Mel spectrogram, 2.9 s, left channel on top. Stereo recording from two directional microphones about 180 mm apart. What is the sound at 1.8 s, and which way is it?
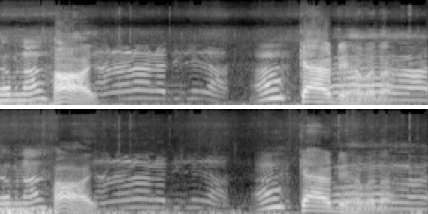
Speech, 25° right (ahead or behind).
